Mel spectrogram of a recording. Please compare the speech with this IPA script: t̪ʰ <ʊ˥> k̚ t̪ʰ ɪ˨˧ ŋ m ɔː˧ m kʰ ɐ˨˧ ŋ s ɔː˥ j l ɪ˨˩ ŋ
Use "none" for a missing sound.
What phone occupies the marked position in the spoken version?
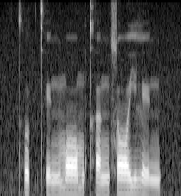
ʊ˧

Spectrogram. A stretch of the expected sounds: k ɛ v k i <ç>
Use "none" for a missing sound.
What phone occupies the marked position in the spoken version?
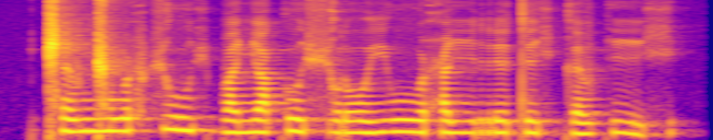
ç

